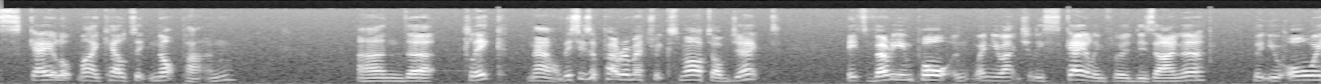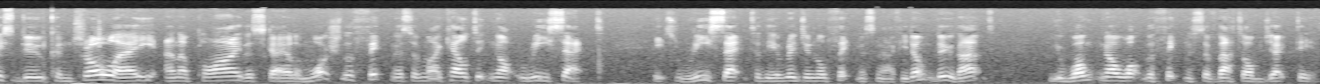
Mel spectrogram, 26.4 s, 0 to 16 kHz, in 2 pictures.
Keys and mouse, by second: 5.6-11.5 middle drag, 12.4 middle click, 14.1 ctrl+a, 24.9-26.4 drag.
